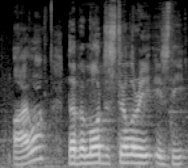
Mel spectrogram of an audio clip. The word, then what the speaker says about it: Islay: It's not Islay, it's pronounced Islay.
